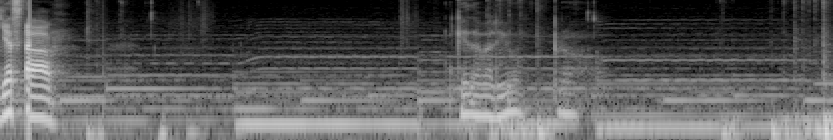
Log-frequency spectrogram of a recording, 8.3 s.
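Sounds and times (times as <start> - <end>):
person speaking: 0.0 - 0.8, 4.5 - 6.0
typing on a computer keyboard: 4.9 - 5.7, 7.2 - 8.3.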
